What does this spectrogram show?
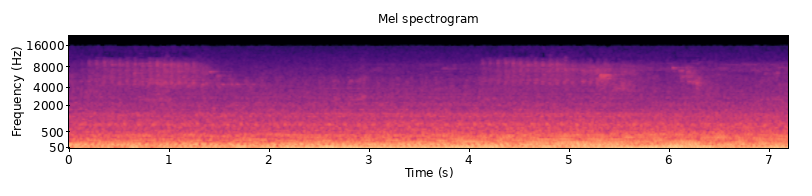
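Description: An old sedan's engine running steadily at low speed, a low rumble, as the car rolls slowly over a grassy track.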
